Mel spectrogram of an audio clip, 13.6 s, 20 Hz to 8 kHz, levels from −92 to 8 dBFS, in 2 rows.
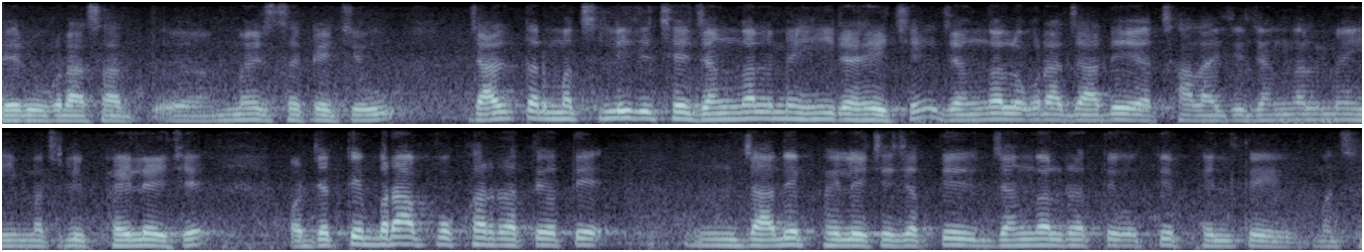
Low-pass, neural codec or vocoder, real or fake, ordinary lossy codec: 7.2 kHz; none; real; Opus, 16 kbps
